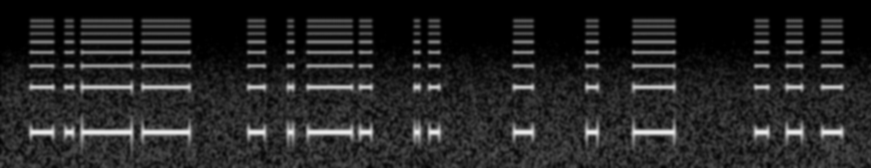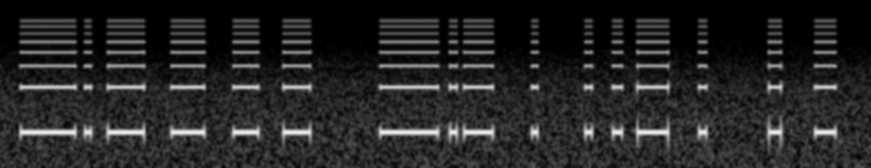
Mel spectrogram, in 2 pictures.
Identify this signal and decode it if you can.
Beeps of irregular length. There is no code.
